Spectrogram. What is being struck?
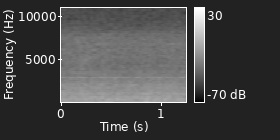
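Nothing is struck.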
